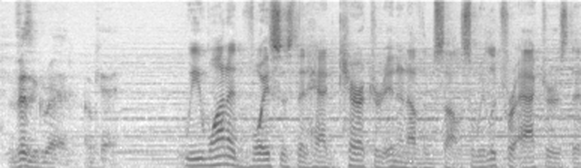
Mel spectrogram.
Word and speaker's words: Visegrad: It's pronounced Visegrad. Visegrad, okay.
